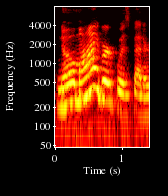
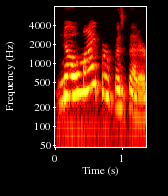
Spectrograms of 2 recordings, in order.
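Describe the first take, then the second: First: A hint of a second boastful critter, louder; Bismarck's voice. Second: Lightly voiced boastful little animal, higher; a playful brag in a raised character voice; Bink's voice. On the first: Bismarck insisting to Bink, light character voice. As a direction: answer the brag in a different character voice. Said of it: "Bismarck said". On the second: Bink bragging to Bismarck, light character voice. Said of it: "Bink said".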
